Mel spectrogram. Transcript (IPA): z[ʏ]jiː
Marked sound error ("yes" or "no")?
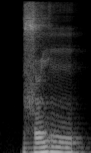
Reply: no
